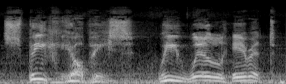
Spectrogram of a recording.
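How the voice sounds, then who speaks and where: An actor playing an urgent, commanding ship's captain who gives halting orders in an audio drama. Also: male voice, fairly high pitch, lively intonation, a bit bright, slight background noise, exaggerated voice. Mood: stern.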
